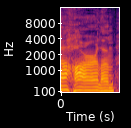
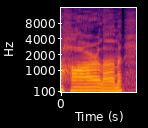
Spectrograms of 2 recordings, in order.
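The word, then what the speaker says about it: Haarlem: now I've Been to Harlem did you notice that the word is spelled a little weird h a a r l e m Harlem is a city in Holland and actually one of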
